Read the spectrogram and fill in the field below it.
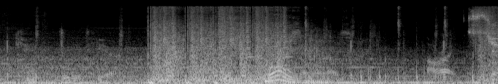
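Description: Gunfire in the shooter game Doom 3: a rapid volley of booming shots bursts in after a quieter stretch, with a voice and game sounds layered around it.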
